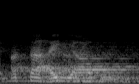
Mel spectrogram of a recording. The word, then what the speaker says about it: التحیات: تو آگے ہم بزرگ حضرات جیسے پڑھتے ہیں التحیات، تو لفظ التحیات نہیں ہوتا، التحیات، حیات ہا کے کسرہ کے ساتھ اور یا کی تشدید کے ساتھ.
